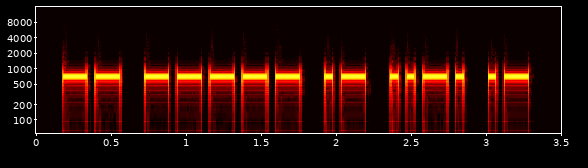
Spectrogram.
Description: Morse code, heard as a keyed tone, about 22 wpm, 700 Hz. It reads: M0AFA
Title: DXCC-100 Call Signs - 5 Characters - Repeated 2x - 22wpm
